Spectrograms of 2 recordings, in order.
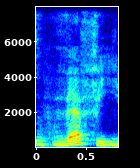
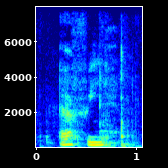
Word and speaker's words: Veffy: And I just realized I'd been pronouncing this wrong. It's Veffy, not Effie. Or I think I was pronouncing it with an F.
